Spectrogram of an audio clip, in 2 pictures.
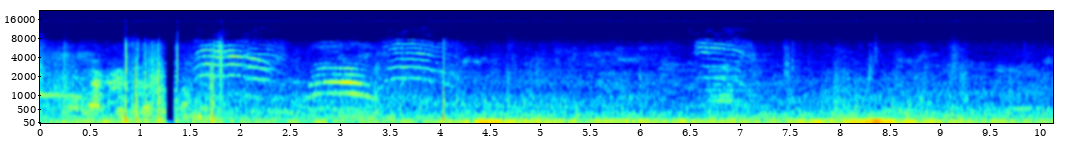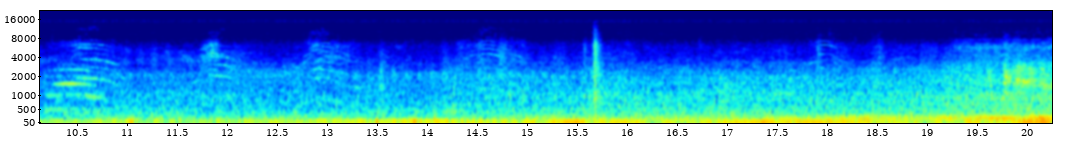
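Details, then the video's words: Several kittens of street mother cats, raised indoors in a cat house in Turkey, give high harmonic meows in bursts over the first half, fading later; low rumbling background noise, a few sharp clicks and faint speech. "Yavru Kedilerin Hepsi Güvenli Yerde"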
